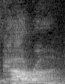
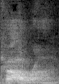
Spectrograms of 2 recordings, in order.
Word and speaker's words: Haran: It actually is Charan. It's spelled H-A-R-A-N, but it's pronounced Charan, C-H-A-R-A-N.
